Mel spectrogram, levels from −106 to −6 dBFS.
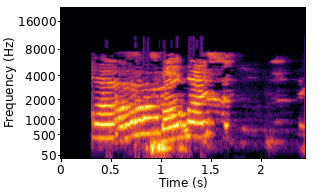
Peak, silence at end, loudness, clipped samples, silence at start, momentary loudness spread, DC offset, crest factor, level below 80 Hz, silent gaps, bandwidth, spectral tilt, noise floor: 0 dBFS; 0.75 s; -10 LUFS; under 0.1%; 0.3 s; 11 LU; under 0.1%; 12 dB; -62 dBFS; none; 7.8 kHz; -4.5 dB/octave; -48 dBFS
